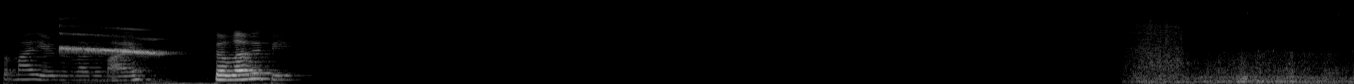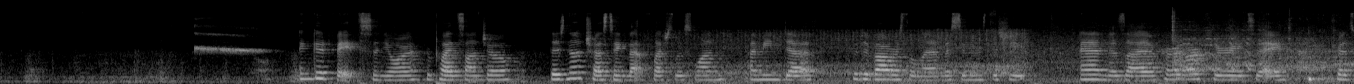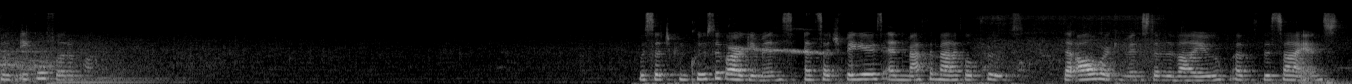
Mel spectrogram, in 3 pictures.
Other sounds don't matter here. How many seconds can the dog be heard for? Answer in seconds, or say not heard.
not heard.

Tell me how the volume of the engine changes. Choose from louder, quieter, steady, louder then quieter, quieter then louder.
louder then quieter.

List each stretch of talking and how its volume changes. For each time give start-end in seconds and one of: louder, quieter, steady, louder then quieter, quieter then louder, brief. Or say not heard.
0.0-1.4 brief
2.1-2.9 brief
16.1-28.0 steady
33.4-40.5 steady.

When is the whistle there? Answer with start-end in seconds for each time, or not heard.
0.6-1.6, 15.4-16.2, 34.4-35.4.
